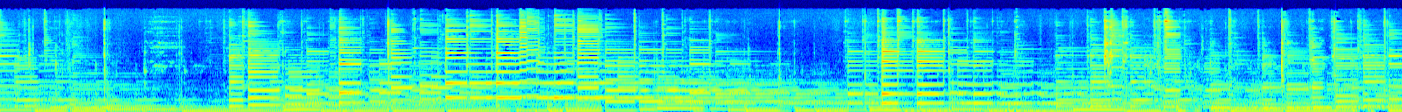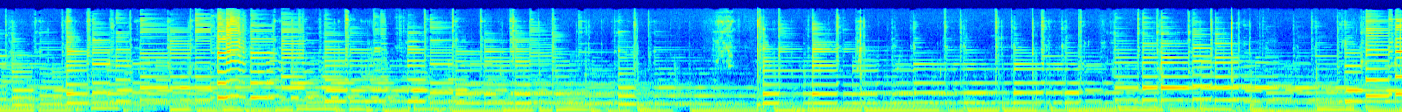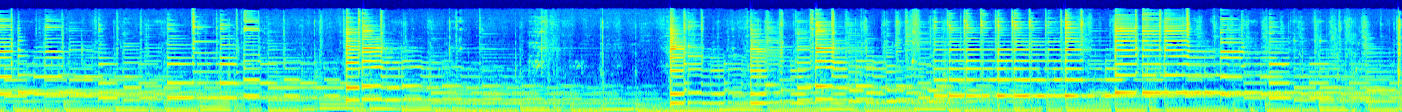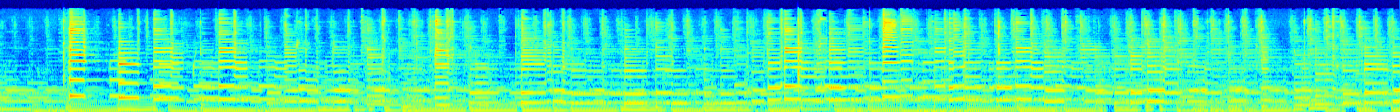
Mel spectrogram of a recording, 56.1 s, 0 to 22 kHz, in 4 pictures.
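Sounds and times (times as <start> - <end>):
acoustic guitar picking: 0.0 - 56.0
fretless acoustic bass: 0.0 - 56.0.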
